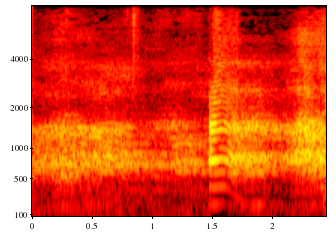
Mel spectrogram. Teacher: Pita suara ketika mengucapkan huruf hamzah ini, jemaah, pita suara bergetar. Coba a. Pegang pita suara antum di sini. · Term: jahar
